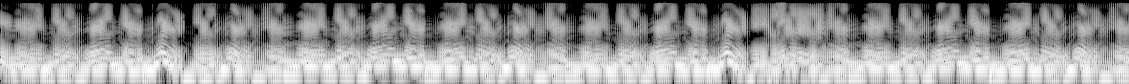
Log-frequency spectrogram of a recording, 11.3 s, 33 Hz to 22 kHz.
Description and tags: Just a little wobbly bass I came up with for Drum and Bass style of music at 170 BPM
